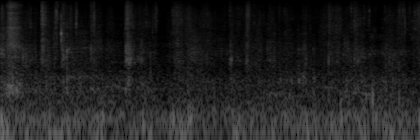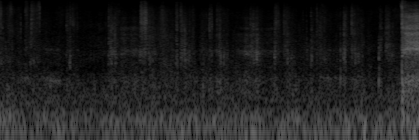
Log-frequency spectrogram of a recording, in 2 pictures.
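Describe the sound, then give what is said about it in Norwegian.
Footsteps walk carefully down past a park, a long run of soft, steady steps at a fairly faint level with no talking over them. “Nå skal jeg ned forbi eh, parken her nede. Bare gå litt forsiktig.”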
